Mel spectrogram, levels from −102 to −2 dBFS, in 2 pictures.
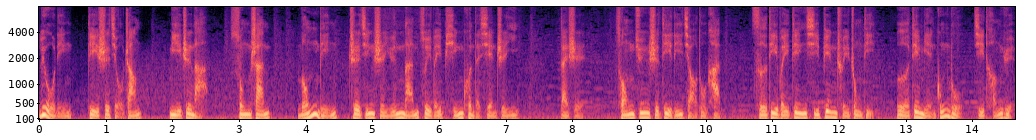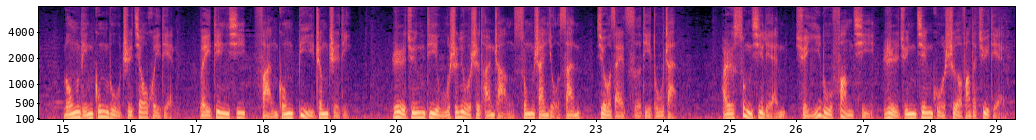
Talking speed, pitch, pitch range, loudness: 220 characters per minute, 100 Hz, 85-115 Hz, -20 LUFS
